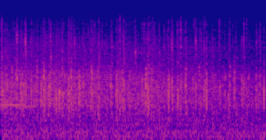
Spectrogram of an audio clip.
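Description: Sustained applause from a sizable audience, many hands clapping in a dense, steady wash of sound that stays loud and even for a few seconds without any talking.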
